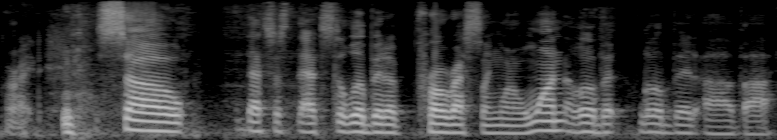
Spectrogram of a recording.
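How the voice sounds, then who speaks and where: A man's voice: medium pitch, normal speed. A man co-hosting a wrestling podcast, explaining in a rambling way and often restarting his words. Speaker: podcast co-host. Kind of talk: casual wrestling podcast chat.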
